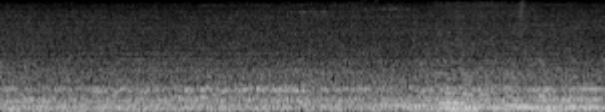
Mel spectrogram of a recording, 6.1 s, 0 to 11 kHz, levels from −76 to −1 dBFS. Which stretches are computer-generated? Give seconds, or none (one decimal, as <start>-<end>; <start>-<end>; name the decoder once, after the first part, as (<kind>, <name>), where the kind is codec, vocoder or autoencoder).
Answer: 1.8-4.0 (vocoder, BigVGAN v2); 4.6-5.2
